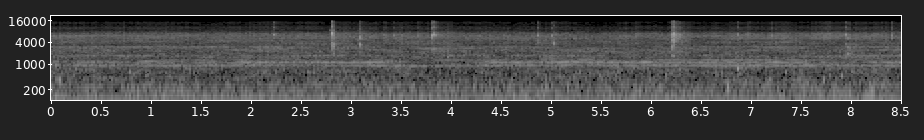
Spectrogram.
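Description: Quiet room tone, a steady faint hum and hiss, with a few soft, scattered computer-keyboard key clicks.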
